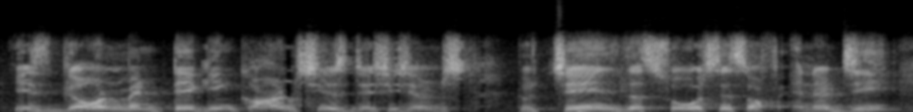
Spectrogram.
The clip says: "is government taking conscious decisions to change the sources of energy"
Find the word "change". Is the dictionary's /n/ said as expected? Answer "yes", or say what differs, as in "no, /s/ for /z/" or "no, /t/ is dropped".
yes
